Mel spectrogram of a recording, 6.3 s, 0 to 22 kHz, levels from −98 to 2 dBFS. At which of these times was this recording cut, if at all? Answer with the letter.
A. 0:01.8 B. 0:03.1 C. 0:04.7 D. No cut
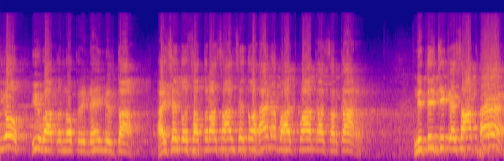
A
